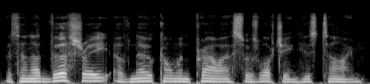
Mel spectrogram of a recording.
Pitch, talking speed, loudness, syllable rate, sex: 130 Hz, 180 wpm, -18 LUFS, 4.7 syllables/s, male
